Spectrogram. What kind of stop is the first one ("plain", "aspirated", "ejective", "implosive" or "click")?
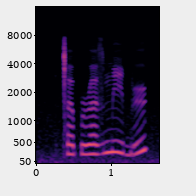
click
